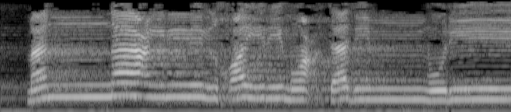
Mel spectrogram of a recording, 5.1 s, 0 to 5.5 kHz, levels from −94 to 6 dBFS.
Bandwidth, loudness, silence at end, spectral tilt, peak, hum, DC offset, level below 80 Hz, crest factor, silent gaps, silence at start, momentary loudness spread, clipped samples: 5.4 kHz; -24 LUFS; 0 s; -5.5 dB/octave; -6 dBFS; none; 0.2%; -72 dBFS; 20 dB; none; 0.25 s; 12 LU; under 0.1%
